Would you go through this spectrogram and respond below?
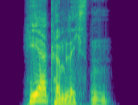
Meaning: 1. superlative degree of herkömmlich 2. inflection of herkömmlich: strong genitive masculine/neuter singular superlative degree
- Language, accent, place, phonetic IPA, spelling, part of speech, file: German, Germany, Berlin, [ˈheːɐ̯ˌkœmlɪçstn̩], herkömmlichsten, adjective, De-herkömmlichsten.ogg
